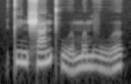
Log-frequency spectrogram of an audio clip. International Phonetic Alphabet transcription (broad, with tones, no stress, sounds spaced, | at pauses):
t̪ i˧ n ʂ a˧˥ n t̪ʰ u˨˩˨ ə̯ m ə˧ m v u˨˩˦ ə̯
